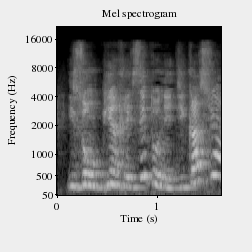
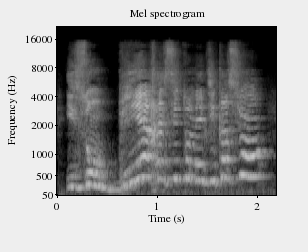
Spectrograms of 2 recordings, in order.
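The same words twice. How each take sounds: First: Said in the usual way. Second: Much higher, mocking "Ils ont bien réussi ton éducation"; biting sarcasm, voice jumping up; sarcastic. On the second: Real, not acted. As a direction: drip scorn with a pitched-up fake compliment. Same line repeated, sarcastic.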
